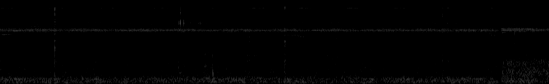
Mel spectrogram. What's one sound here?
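Plant stems snap softly as they are picked by hand.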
